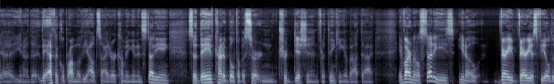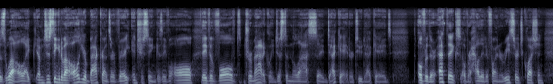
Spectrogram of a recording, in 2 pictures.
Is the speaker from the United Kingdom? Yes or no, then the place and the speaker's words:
no; Texas, United States; moved away as an adult; also born or lived in California; now in Montana, United States; I grew up in Texas and then went to school in California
